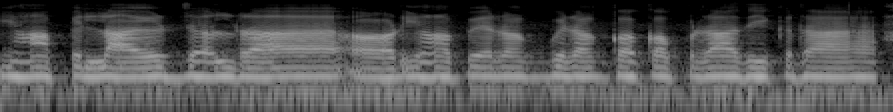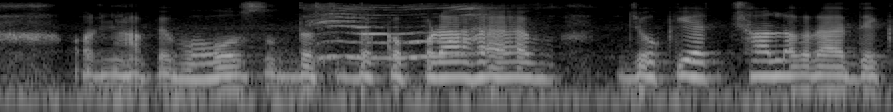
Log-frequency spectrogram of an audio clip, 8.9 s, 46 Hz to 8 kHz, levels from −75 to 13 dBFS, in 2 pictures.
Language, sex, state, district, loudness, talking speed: Maithili, male, Bihar, Supaul, -24 LUFS, 210 wpm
